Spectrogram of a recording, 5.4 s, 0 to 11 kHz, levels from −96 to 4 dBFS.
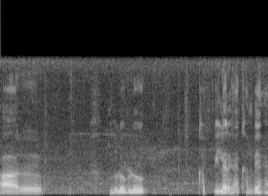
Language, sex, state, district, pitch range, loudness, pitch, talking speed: Hindi, male, Chhattisgarh, Raigarh, 95-110 Hz, -18 LUFS, 105 Hz, 110 wpm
